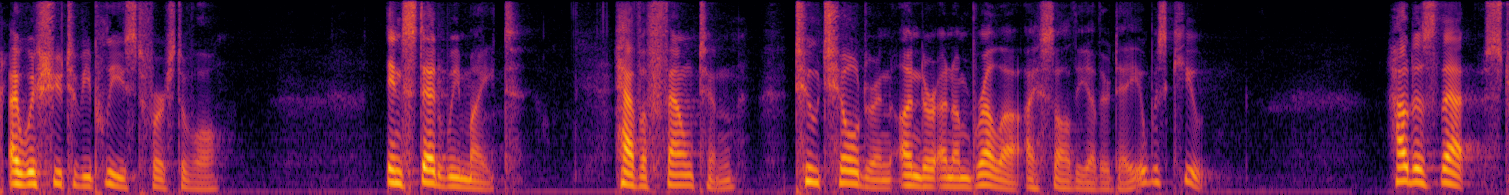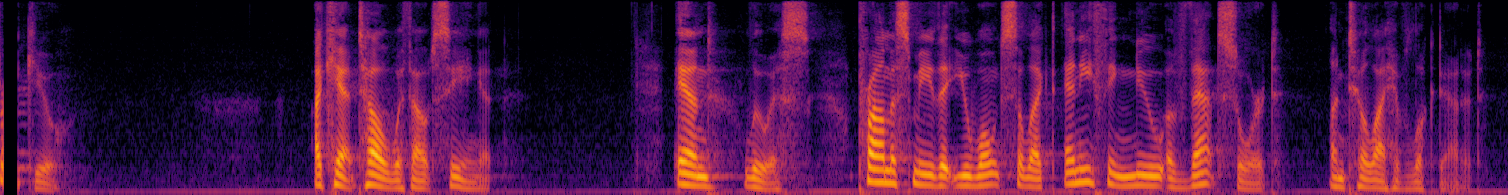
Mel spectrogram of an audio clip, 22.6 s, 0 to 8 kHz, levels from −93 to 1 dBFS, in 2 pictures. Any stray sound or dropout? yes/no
yes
